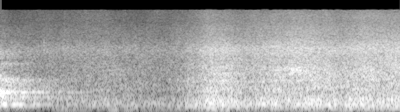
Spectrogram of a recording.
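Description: Nylon fabric of a pop-up tent rustling as it is pulled and settled into shape, a steady noisy rustle starting about a second in.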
